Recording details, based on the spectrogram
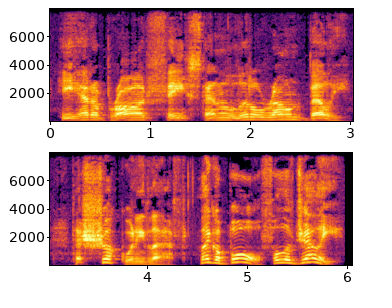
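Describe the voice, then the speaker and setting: A man reading a classic Christmas poem aloud, with dramatic swings between hushed low lines and loud calls. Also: big pitch swings, moderate pace. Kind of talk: expressive storybook read-aloud.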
